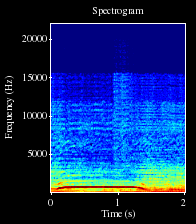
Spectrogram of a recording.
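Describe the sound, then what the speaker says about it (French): A church congregation shouting for joy, one long sustained whoop rising above a loud, steady crowd roar and a low hum, lasting over a second before falling away. "Poussez des cris de joie ce matin."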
